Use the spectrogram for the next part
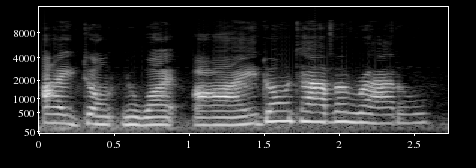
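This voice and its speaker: A woman's voice: fairly high pitch, measured pace, bright, forceful tone, dull audio, slight background noise. A woman voicing a little baby boy rattlesnake from a storybook, who complains plaintively. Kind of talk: storybook reading.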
